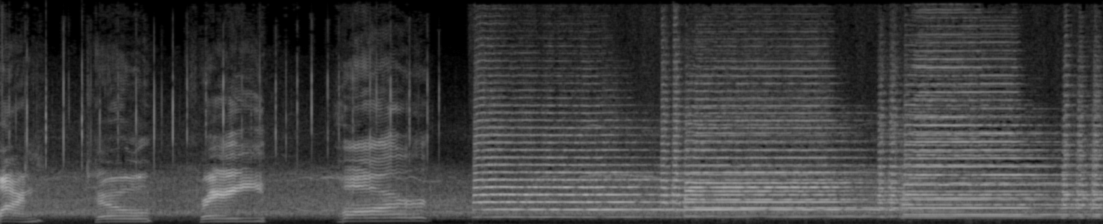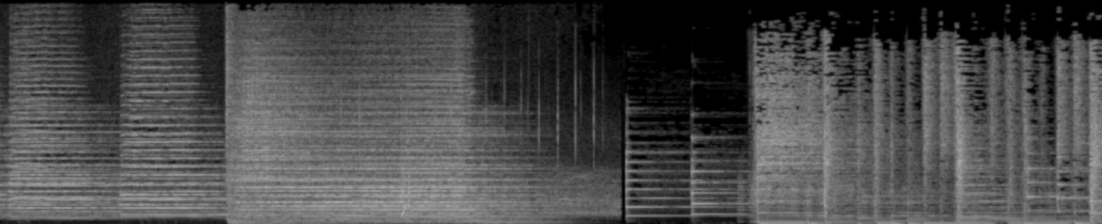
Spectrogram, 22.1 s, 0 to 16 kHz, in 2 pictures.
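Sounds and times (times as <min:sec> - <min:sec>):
brass fanfare chords: 0:04.7 - 0:17.2
loud chord with heavy low end: 0:13.3 - 0:16.6
count-in: 0:13.3 - 0:16.9.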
